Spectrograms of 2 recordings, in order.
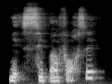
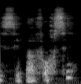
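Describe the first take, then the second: First: Said in the usual way. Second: Breathy whisper, no voice at all; whispered aside. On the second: Real, not acted. Whispering to viewers about a suitor who won't take no. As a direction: drop to a bare whisper for the point.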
